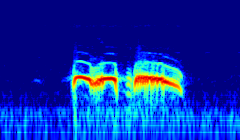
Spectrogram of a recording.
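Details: Spotted dove call used to draw birds down: two smooth, hollow coos, the first level and wavering, the second longer and falling away at the end, with nothing else heard.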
